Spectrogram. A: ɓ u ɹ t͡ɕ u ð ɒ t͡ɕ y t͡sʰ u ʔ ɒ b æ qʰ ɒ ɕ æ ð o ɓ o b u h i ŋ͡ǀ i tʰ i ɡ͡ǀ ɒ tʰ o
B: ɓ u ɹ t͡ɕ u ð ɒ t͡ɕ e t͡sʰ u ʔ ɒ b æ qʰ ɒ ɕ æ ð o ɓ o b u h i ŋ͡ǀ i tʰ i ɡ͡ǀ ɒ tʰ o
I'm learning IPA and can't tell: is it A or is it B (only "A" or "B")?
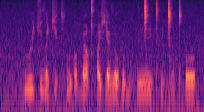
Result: B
